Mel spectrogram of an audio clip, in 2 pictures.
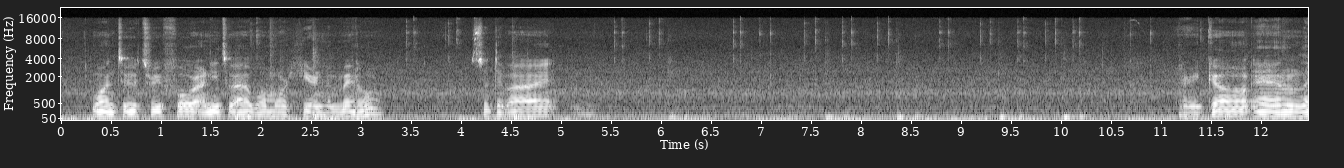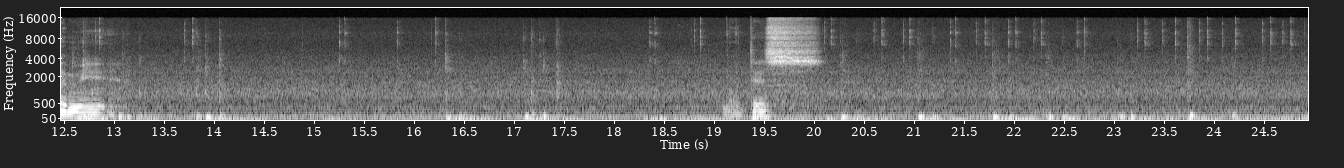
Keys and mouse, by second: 1.8-5.5 right drag, 2.5 w, 4.5 g, 5.8-7.0 right drag, 6.1 g, 7.6 g, 8.1-9.1 drag, 8.3 g, 9.1-10.4 right drag, 9.4 g, 10.0 g, 10.5 right click, 10.7 click, 12.7 e, 13.1 alt+s, 13.9 s, 16.6 s, 19.4-23.0 typing.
